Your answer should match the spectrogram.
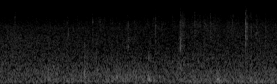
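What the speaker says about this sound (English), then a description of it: "Looks like rain." Rain in the video game The Witcher 3 patters as a faint, even hiss with scattered soft drop ticks, continuous and without voices.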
